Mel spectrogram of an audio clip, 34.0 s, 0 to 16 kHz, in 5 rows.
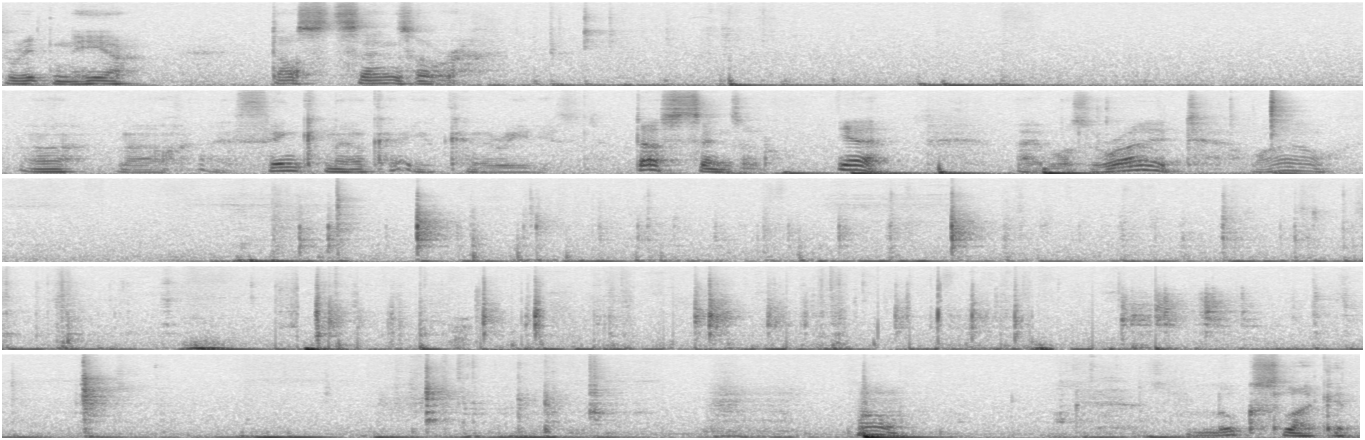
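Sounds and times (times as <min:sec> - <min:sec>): low handling thumps: 0:10.6 - 0:13.1, 0:31.5 - 0:32.3.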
